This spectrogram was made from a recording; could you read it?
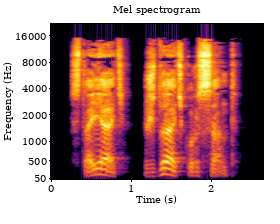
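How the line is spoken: Menacing sergeant's growl. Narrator (Russian): унтер прорычал грозно

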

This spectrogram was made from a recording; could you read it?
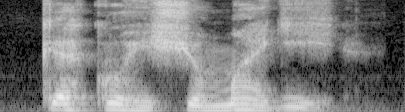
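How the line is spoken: Hoarse, annoyed, relieved. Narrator (Russian): прохрипел с досадой на него, с невиданным облегчением

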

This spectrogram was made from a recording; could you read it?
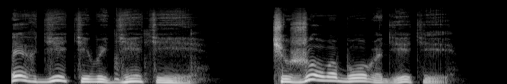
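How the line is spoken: Sighed. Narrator (Russian): вздохнула Анфимьевна

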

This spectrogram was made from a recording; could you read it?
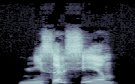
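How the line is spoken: Uncertain reply. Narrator (Russian): неуверенно ответил последний из Девир

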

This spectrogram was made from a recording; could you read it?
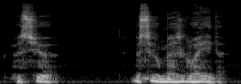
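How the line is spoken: Emotional trembling exclamation. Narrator (French): s'écria-t-il d'une voix tremblante d'émotion

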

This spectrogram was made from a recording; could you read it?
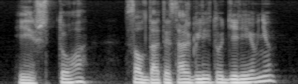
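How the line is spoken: Surprised question. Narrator (Russian): удивленным голосом спросил Майер

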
